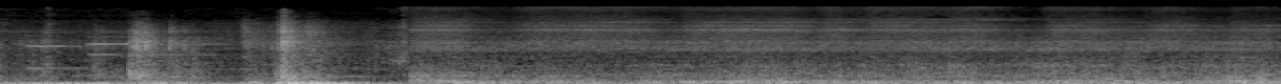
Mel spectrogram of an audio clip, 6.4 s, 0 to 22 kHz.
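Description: JR West 221 series electric train running, heard from inside the passenger car. A few sharp knocks and brief thin squeals come in the first two seconds, the loudest knock about a second and a half in, followed by a steady low rumble of the wheels on the track.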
